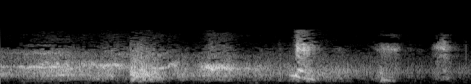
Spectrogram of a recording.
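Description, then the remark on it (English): A car hits a dog on a road in the rain: a dull impact followed by a few short, sharp yelps from the dog, over a steady low rumble like a car engine. “I didn't see him till I hit him. What was it? The dog.”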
